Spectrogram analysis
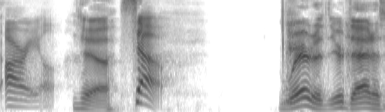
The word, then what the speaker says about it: Ariel: dad's name is Ariel, but it's spelled Ariel, like the mermaid, but pronounced Ariel.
